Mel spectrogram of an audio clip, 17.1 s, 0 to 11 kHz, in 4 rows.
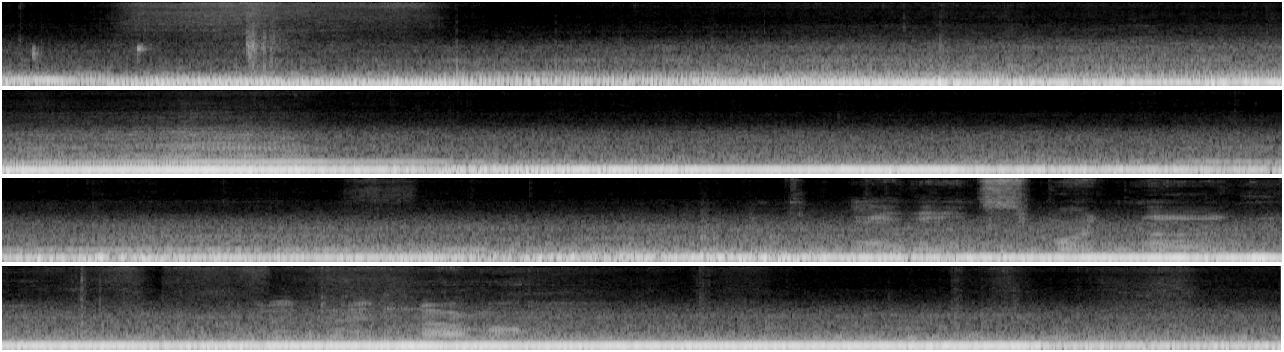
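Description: A Kia K5 GT-Line engine fitted with a custom airbox revs up from idle to a steady deep drone that holds for many seconds, heard from inside the car.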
